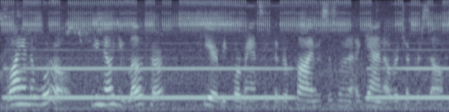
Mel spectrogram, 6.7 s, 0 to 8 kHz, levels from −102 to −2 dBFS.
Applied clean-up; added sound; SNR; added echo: none; Wind instrument, woodwind instrument + Cricket; 0 dB; none.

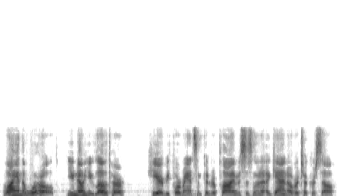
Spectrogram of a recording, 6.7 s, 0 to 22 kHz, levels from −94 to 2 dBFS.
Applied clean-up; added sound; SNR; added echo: none; none; none; none.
